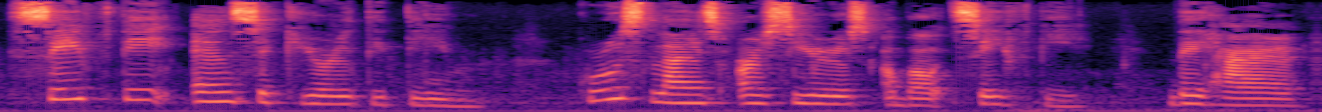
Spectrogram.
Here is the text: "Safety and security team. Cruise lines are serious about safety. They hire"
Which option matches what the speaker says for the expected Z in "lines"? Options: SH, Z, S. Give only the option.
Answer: S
